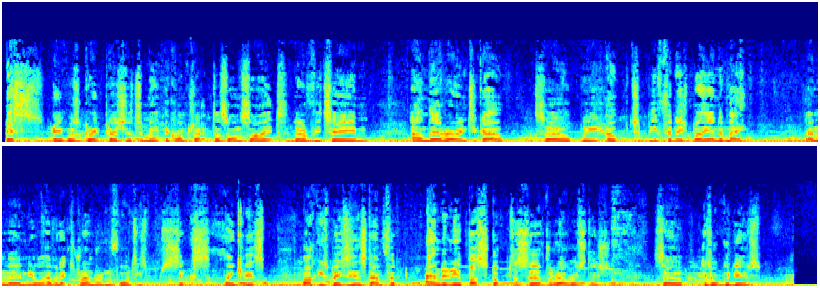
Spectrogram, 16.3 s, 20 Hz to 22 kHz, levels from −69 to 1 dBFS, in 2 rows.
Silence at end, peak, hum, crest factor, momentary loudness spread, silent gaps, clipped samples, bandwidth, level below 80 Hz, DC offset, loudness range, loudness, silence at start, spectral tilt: 0 s; 0 dBFS; none; 14 dB; 5 LU; none; under 0.1%; 16.5 kHz; -22 dBFS; under 0.1%; 1 LU; -15 LUFS; 0.05 s; -5 dB/octave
